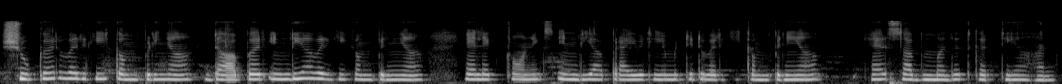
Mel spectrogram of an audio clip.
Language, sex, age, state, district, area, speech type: Punjabi, female, 18-30, Punjab, Jalandhar, urban, spontaneous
